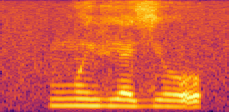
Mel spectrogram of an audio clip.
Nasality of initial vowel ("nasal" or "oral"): nasal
